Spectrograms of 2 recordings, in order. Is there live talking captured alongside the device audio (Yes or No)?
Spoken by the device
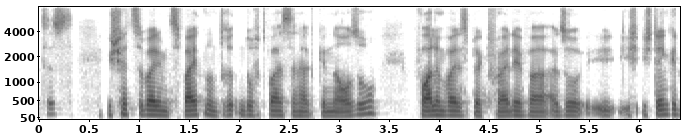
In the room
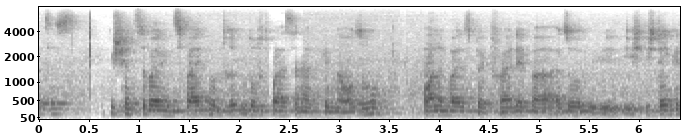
No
